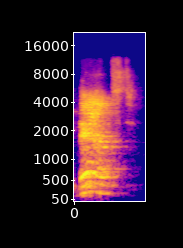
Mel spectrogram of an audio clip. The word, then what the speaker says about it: danced: repeat nothing dance dance that's the one that ends with like the t sound so she danced all night excellent number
